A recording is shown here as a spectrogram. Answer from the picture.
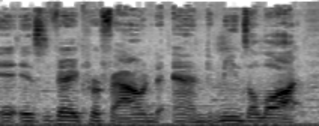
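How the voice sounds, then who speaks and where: A man with a General American accent at medium pitch, music in the background. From San Francisco Bay Area. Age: 20s. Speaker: college student. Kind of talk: casual talk to camera. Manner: occasional stutter.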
